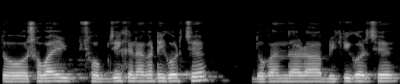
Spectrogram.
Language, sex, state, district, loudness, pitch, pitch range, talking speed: Bengali, male, West Bengal, Kolkata, -16 LUFS, 150 Hz, 140-155 Hz, 120 wpm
